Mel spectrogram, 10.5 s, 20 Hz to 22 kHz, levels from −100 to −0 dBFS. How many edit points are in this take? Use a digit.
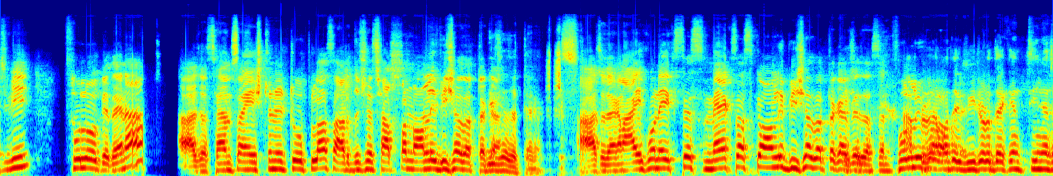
2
